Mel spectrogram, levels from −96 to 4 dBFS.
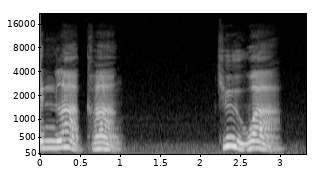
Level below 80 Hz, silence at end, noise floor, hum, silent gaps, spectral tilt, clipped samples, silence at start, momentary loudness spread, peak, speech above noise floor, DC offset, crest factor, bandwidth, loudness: -56 dBFS; 0.3 s; -54 dBFS; none; none; -7 dB/octave; under 0.1%; 0 s; 18 LU; -4 dBFS; 37 dB; under 0.1%; 16 dB; 9.2 kHz; -18 LUFS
